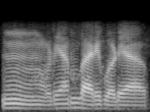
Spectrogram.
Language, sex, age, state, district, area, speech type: Odia, male, 18-30, Odisha, Nabarangpur, urban, conversation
